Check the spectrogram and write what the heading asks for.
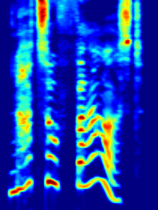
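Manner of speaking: slow, high, loud plea; pleading. A narrator's reading. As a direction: beg him to slow down. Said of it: "Becca pleads".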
